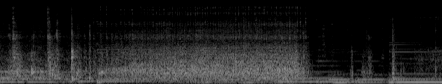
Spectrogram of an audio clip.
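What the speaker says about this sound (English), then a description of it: "And then I'm going to sew on that line." A sewing machine stitches along a marked line on a quilt block, with a steady, rapid whirring hum and needle clatter that briefly eases and then resumes.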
